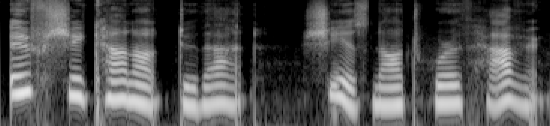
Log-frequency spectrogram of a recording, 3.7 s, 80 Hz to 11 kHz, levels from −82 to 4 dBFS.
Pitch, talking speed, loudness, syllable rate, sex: 210 Hz, 165 wpm, -17 LUFS, 3.7 syllables/s, female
